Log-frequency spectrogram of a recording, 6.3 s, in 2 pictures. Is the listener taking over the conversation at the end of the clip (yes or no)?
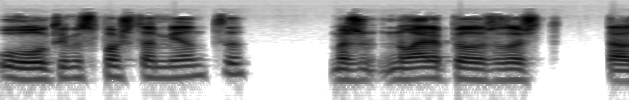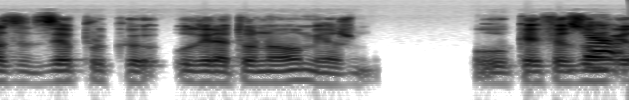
no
